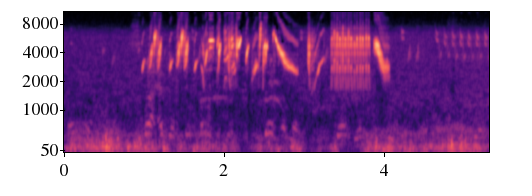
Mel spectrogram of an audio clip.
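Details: Adult goldfinch song recorded in 2019: a jumble of sweet, rising and falling twitters, a harsh nasal buzz lasting most of a second, then faint rapid ticking notes fading out at the end.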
